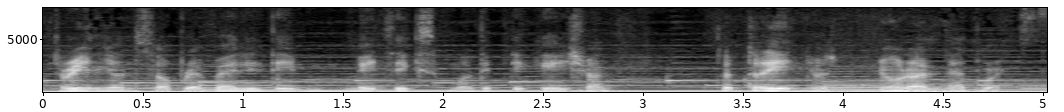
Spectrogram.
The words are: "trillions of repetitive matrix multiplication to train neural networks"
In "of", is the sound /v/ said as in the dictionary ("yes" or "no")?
no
